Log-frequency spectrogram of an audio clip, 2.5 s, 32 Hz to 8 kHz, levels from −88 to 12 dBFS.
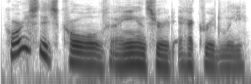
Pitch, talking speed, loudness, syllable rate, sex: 135 Hz, 145 wpm, -15 LUFS, 4.5 syllables/s, male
